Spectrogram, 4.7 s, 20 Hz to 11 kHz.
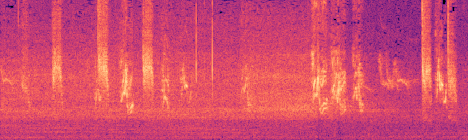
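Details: Sparrows, several, in front of a cultural hall on 7 February 2020, greeting arrivals; two quick bursts of high, sharp chirps a few seconds apart, with a faint steady outdoor hum beneath.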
